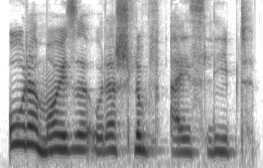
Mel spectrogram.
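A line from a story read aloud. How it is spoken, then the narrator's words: Giggling. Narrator (German): kicherte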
